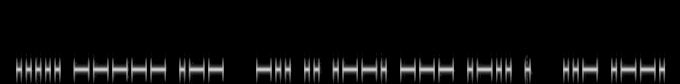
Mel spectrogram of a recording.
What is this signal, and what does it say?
Morse code, heard as a keyed tone, about 25 wpm, 700 Hz. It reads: 50W DIPOLE UP
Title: K1USN SST QSO Practice 25wpm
